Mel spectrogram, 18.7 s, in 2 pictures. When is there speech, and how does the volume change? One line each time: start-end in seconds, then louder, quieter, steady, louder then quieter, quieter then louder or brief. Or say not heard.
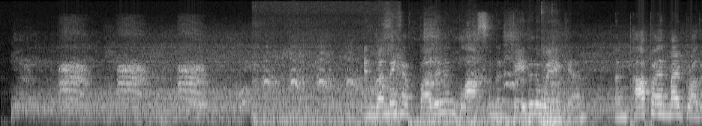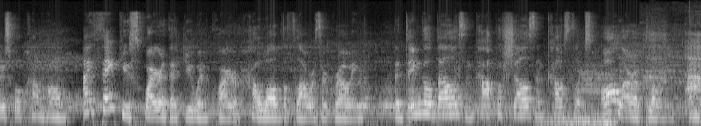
4.8-18.6 steady.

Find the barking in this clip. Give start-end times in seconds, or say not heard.
2.5-3.5, 13.9-15.7.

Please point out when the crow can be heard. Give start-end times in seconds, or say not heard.
0.3-7.6, 16.4-18.6.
